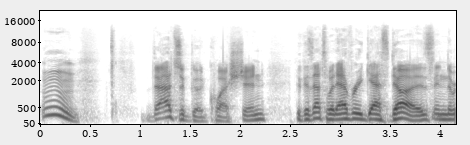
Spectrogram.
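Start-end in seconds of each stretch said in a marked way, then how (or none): 0.0-2.3 mock pondering. Unprepared guest asked for a final thought, mock pondering. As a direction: imitate someone buying time to think, drawn out.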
